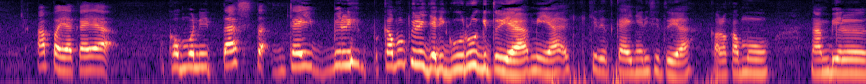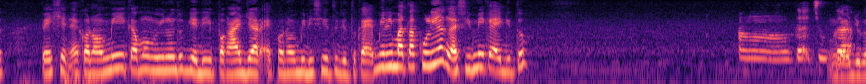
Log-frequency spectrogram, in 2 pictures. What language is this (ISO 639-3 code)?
ind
